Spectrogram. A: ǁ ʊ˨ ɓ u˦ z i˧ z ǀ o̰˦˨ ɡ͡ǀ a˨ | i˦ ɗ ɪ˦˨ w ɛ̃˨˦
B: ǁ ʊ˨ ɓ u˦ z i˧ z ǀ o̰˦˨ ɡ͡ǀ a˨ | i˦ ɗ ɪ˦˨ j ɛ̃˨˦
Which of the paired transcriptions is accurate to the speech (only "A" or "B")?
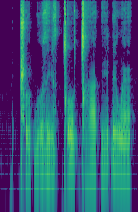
A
